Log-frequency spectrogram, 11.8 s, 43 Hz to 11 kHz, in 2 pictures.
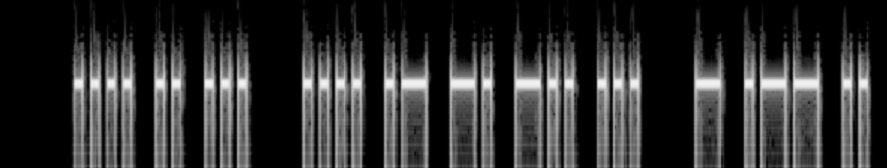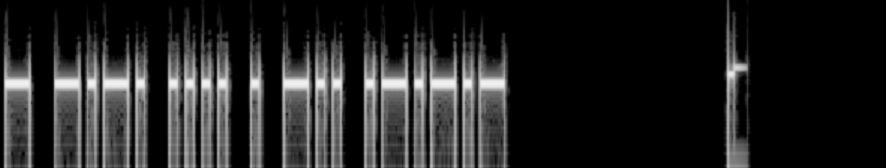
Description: Morse code, heard as a keyed tone, about 22 wpm, 700 Hz. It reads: HIS HANDS TWITCHED.
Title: A Sound Of Thunder 22wpm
